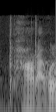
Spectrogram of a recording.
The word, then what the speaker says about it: var: 그럼 이때 둘 다 단위를 본다면 얘는 그냥 와트를 쓸 거고 얘는 이 단위가 VAR이라는 바라고 읽어주시면 돼요.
